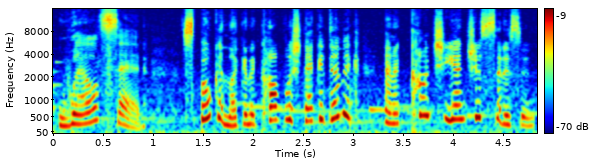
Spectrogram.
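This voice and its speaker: A eager young female reporter in a fantasy game. The voice is extremely high and lively, swinging widely, with a breezy, chirpy, wordy delivery. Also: normal speed. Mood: upbeat, confident. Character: perky, eager young female investigative journalist.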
